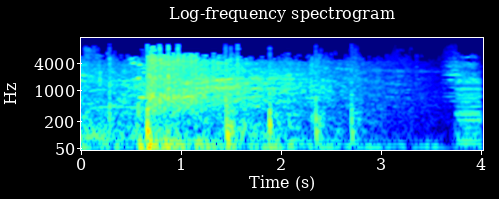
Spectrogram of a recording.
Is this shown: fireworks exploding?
yes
